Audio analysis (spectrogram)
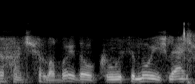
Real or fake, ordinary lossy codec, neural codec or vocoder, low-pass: fake; Opus, 64 kbps; codec, 16 kHz in and 24 kHz out, 2.2 kbps, FireRedTTS-2 codec; 7.2 kHz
